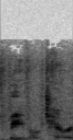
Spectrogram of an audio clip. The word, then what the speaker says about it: Biewer Terrier: um that was well the beaver okay it's pronounced beaver terry oh yeah cool and uh their purpose in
